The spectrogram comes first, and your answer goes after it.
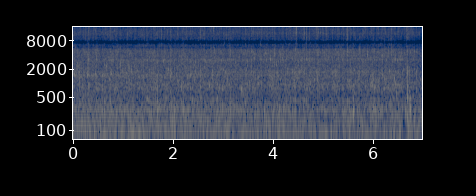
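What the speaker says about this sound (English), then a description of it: "The little trickle up there through the moss-covered logs" A small stream trickles through moss-covered logs on a hiking trail at Bedford Springs, a faint, steady broadband wash of water running continuously with no voices.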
